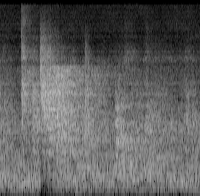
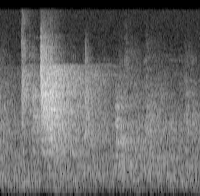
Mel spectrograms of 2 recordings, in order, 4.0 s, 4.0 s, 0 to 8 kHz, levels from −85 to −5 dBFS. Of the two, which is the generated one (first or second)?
first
